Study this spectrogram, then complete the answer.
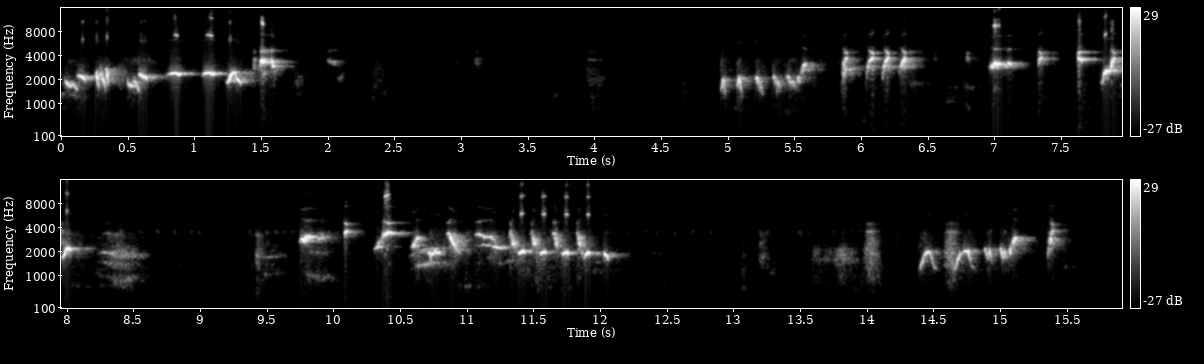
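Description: A small songbird sings loud, quick chirping phrases in bursts.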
